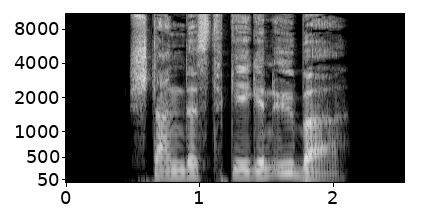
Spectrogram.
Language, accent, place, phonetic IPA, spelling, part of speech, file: German, Germany, Berlin, [ˌʃtandəst ɡeːɡn̩ˈʔyːbɐ], standest gegenüber, verb, De-standest gegenüber.ogg
- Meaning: second-person singular preterite of gegenüberstehen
